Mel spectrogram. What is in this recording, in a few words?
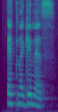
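"etnogenez", Azerbaijani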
